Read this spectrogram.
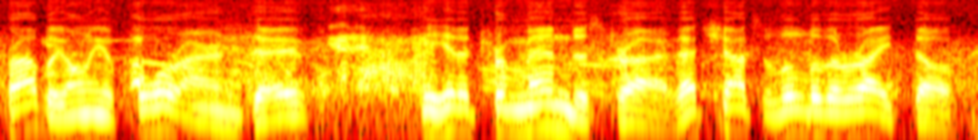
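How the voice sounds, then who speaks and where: A man's voice: mid-range voice, animated, fast, noisy background. A man giving on-course golf commentary on an outdoor broadcast.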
